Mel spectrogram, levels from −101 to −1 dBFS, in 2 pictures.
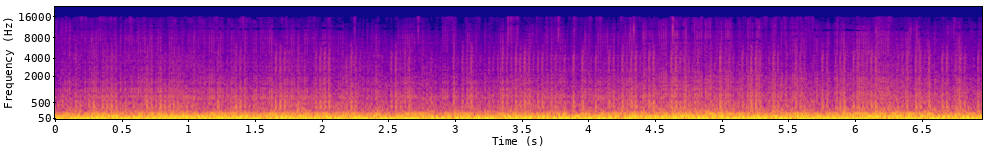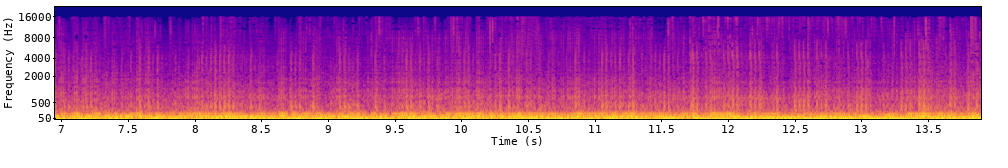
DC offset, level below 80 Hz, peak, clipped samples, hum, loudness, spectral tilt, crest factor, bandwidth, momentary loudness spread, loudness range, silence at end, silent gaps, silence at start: under 0.1%; -12 dBFS; -2 dBFS; under 0.1%; none; -18 LUFS; -8.5 dB/octave; 8 dB; 2.6 kHz; 2 LU; 1 LU; 0 s; none; 0 s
